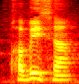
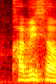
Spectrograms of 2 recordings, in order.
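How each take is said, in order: First: খবিসা opening on thick "kho"; heavy first syllable. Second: খাবিসা opening on plain "khaa"; wrong open vowel. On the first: Teacher models the word, খবিসা with heavy "kho". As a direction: round the first vowel of খবিসা. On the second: Teacher shows the mistake, খাবিসা with open "khaa". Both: Shown as a demonstration. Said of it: "খাবিসা হবে না কিন্তু".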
